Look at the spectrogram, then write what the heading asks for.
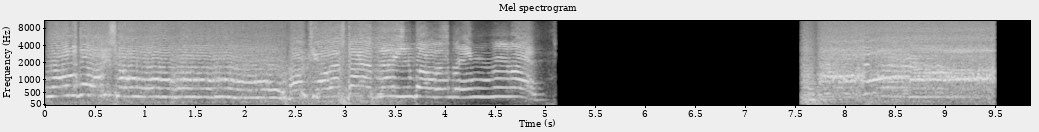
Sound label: crowded indoor pool panic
